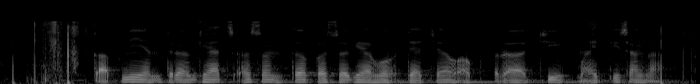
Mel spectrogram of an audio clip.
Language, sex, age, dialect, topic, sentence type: Marathi, male, 25-30, Varhadi, agriculture, question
